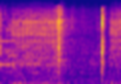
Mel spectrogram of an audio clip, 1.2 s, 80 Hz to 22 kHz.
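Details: 2005 Chrysler Pacifica 3.5L V6 AWD, transmission in neutral, after new starter fitted: two sharp clicks about half a second apart, no cranking; starter fails to turn the engine, later traced to a seized alternator binding it.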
